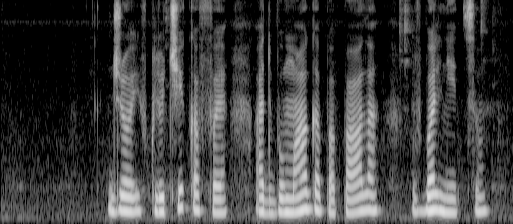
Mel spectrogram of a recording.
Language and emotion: Russian, neutral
